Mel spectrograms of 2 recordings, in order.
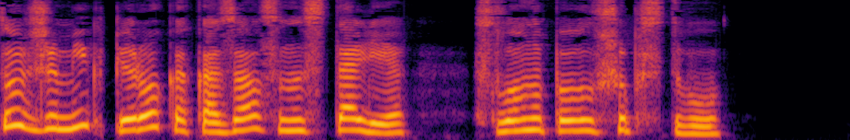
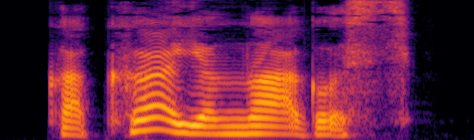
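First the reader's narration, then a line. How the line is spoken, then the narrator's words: Low rich voice. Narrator (Russian): сказал пирог низким сочным голосом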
